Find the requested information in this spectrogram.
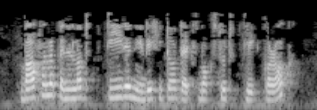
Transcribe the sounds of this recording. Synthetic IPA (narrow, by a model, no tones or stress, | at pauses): bafʰɔlɔpɛnɛlɔttidɛniɹdexitɔtɛksbɔkstutklikːɔɹɔk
